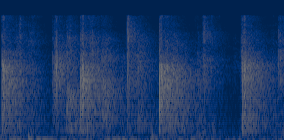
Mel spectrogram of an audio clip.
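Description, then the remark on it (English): A series of sharp hand claps repeats at a quick, slightly uneven pace, each one a crisp, bright smack with a short room tail, with no talking. “Yeah, get that clap going like you're at a sporting event, you know?”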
